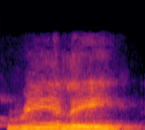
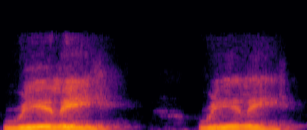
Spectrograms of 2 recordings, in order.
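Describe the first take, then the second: First: Very high, thrilled rising question; delighted. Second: Higher questioning rise, unsure; doubtful. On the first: Teacher copying friend's second response to baby news, delighted. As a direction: welcome lovely news with a high lilt. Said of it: "second one, it's, "Oh, how lovely". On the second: Teacher copying friend's first response to baby news, doubtful. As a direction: ask it as if checking they are sure. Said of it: "in the first one, which is, "Are you sure?". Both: Shown as a demonstration.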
